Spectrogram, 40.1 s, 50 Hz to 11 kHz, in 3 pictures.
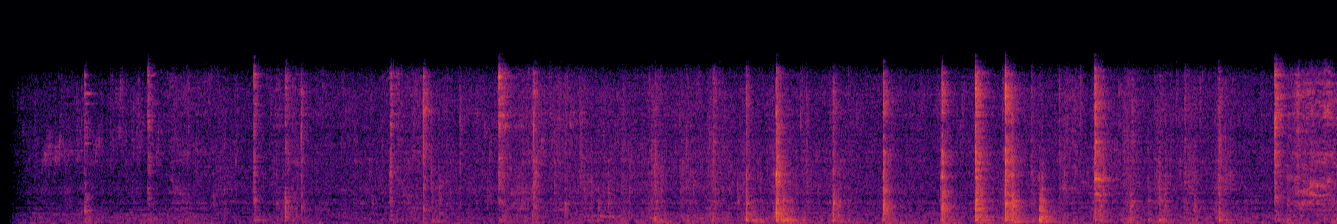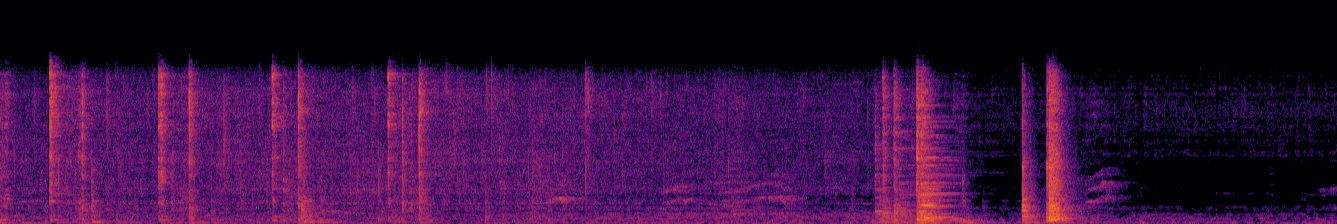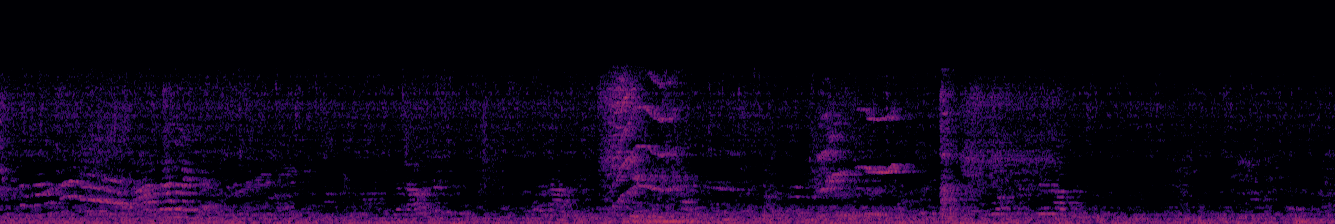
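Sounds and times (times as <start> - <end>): onions sizzling in hot oil: 0.1 - 40.0
spatula scraping a pan: 0.8 - 18.3.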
